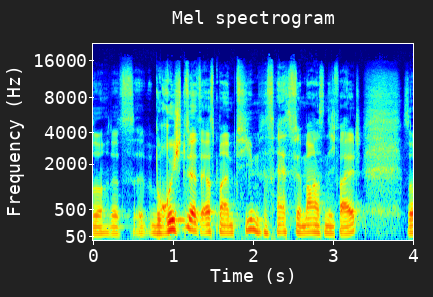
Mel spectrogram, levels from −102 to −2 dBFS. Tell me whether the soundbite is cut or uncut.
cut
